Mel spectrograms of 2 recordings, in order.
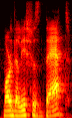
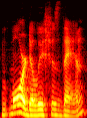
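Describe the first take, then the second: First: That said instead of than, slowly, as the common mistake; wrong version. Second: Than said clearly, slow and louder; correct version. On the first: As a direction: show the learner's error with that. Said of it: "O erro comum aqui é usar o that". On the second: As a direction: model the right form with than. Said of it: "Então". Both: Shown as a demonstration.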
